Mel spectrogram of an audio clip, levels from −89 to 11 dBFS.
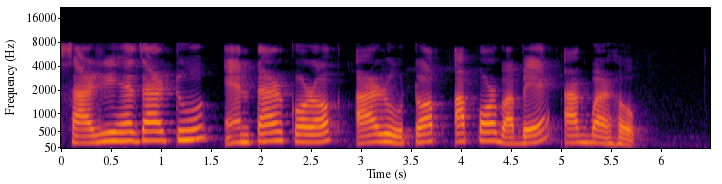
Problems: constant background noise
